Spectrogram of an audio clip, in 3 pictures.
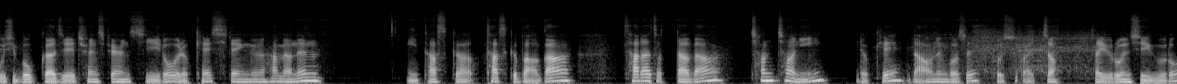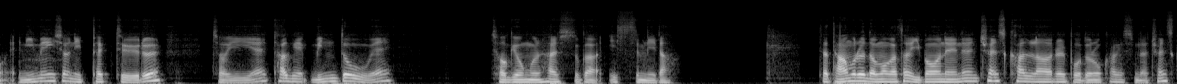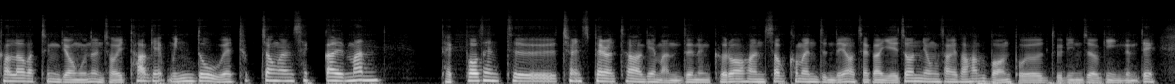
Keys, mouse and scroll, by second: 1.7 ctrl+s, 7.7 F5, 14.6 click, 15.3 F5, 20.5 click, 20.8 scroll down 3, 28.2 click, 29.5 ctrl+c, 29.7 click, 30.0 click, 31.0 ctrl+v, 31.1 ctrl+s, 31.3 click.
